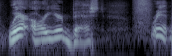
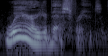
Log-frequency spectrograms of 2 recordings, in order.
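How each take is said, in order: First: Very slow, every word weighed; slow emphatic question. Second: Sudden near-hush, drawn slightly out; hushed question. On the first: Preacher presses the congregation slowly on their friends. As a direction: drag it out so it sinks in. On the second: Preacher asks his congregation in a hushed voice. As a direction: pull them in with a low hushed ask. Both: Acted.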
